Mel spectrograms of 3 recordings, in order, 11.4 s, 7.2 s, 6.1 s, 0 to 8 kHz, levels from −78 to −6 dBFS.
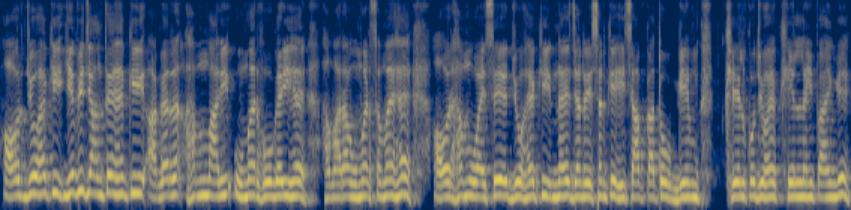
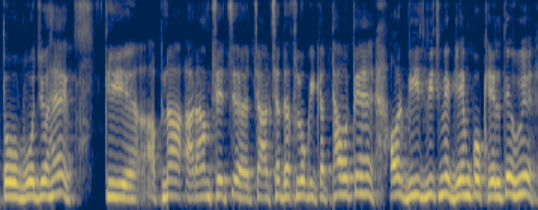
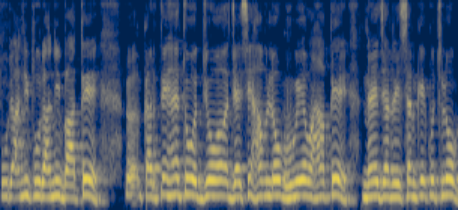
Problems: none marked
